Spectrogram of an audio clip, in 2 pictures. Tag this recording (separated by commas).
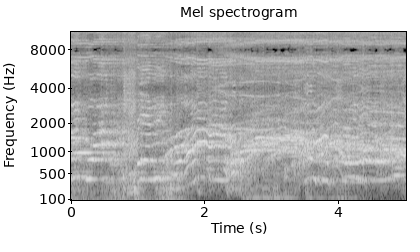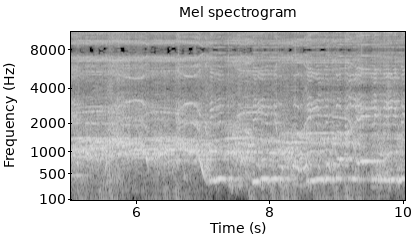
inside a large room or hall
